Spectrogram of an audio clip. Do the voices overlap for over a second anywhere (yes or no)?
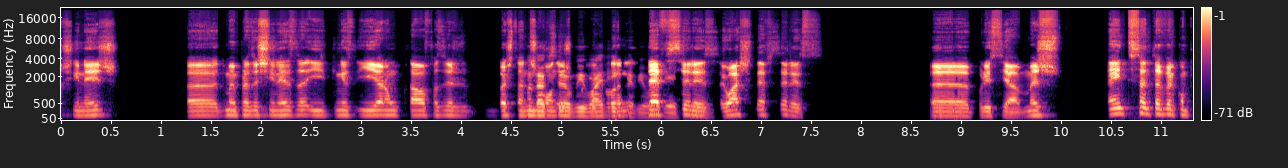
yes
